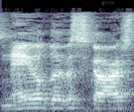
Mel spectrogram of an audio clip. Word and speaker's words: Ne Obliviscaris: Ne Obliviscaris.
